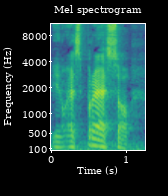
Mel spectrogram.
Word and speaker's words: espresso: Again, the double L, double S, or any double consonant, a doppia, a double, you drag out a little bit. Espresso. Mama. It's not you being pretentious or obnoxious. That's just how Italian is pronounced. So there's a drag on the word on purpose if there's a double consonant.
